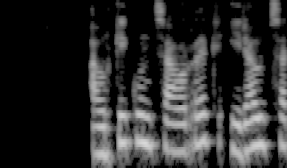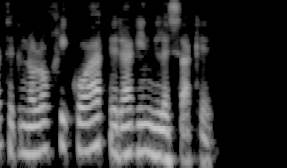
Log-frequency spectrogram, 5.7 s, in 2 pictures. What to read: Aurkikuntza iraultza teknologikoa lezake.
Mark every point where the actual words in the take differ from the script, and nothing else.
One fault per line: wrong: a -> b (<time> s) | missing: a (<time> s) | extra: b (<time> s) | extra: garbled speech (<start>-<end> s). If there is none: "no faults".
extra: horrek (1.8 s)
extra: eragin (4.1 s)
